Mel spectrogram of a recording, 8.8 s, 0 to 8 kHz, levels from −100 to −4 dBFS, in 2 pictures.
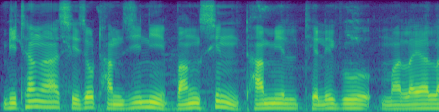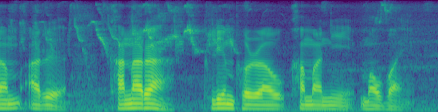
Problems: low volume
